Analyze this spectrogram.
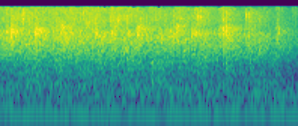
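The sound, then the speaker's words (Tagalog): A church audience applauds in praise of the Lord: a steady, dense wash of clapping that fills the whole moment and eases off slightly at the end. “Palakpakan nga natin ang ating Panginoon.”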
